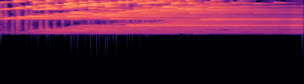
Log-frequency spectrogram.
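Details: Bright tinkling chimes ring in a quick run and then fade, with no animal sound heard.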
